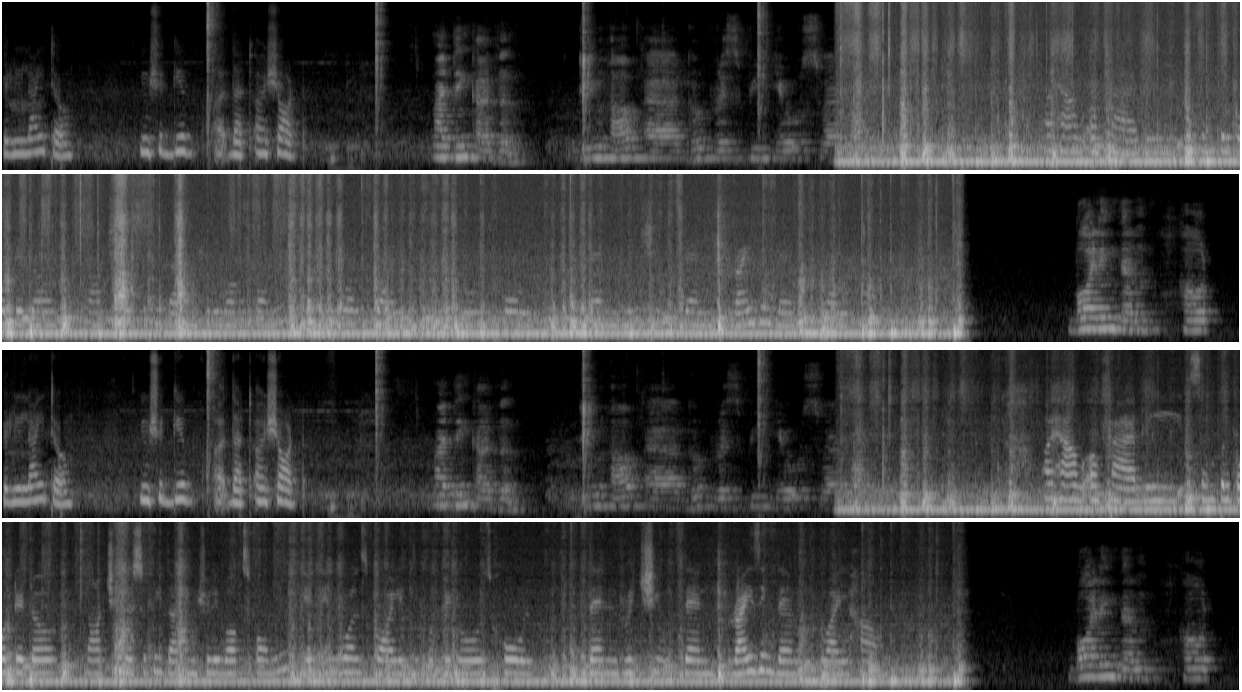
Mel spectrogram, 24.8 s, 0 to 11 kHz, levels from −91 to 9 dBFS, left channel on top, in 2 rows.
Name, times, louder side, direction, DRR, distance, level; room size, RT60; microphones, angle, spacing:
voice 1, 0.0-4.3 10.0-17.7 18.0-21.2, right 4 dB, 35° right, 0.4 m, -38 dB
sound 1, 2.0-2.4 3.7-4.6 5.8-6.9 7.5-9.8, left 1 dB, 15° left, 2.1 m, -48 dB
voice 2, 4.3-5.3 5.6-8.9 23.0-24.4, left 4 dB, 65° left, 1.3 m, -46 dB
sound 2, 8.3-22.0, left 5 dB, 45° left, 0.4 m, -31 dB
10.0 x 4.8 x 2.3 m
head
